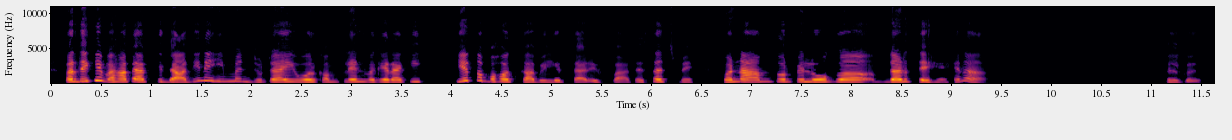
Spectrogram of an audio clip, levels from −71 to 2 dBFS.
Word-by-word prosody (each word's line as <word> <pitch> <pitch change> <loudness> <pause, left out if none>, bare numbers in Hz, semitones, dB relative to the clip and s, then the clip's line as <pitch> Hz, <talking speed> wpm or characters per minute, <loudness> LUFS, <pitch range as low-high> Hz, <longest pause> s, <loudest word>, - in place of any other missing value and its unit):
पर 320 +1 +7
देखिए, 360 +7 +3
वहाँ 310 -3 +3
पे 330 - +6
आपकी 305 -1 -2
दादी 210 - +2
ने 425 0 -3
हिम्मत 345 -1 -8
जुटाई 290 +2 -1
और 280 0 +2
कंप्लेंट 270 +5 -3
वगैरह 275 0 +1
की, 285 0 -11 0.4
ये 395 +4 +3
तो 435 - -2
बहुत 315 0 +1
काबिलियत 230 -1 -4
तारीफ़ 210 +3 -6
बात 190 +3 -10
है, 230 - -10
सच 315 +1 -1
में। 200 -1 -11 0.3
वरना 295 +2 +3
आम 300 +2 -6
तौर 315 -1 -1
पे 305 - -2
लोग 285 0 +2
अ, 285 -1 +2
डरते 295 -4 +5
हैं, 195 - -16
है - - -6
ना? 345 -3 -6 1.8
बिल्कुल। 215 -7 -13
290 Hz, 170 wpm, -23 LUFS, 255-315 Hz, 1.8 s, पर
